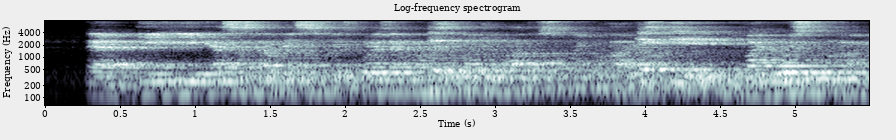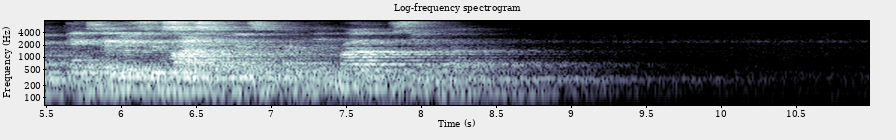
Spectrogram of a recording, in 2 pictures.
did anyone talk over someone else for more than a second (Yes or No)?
Yes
